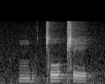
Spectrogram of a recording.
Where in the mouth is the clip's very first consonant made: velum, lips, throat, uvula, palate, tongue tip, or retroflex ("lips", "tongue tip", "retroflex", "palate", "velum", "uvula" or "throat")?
lips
